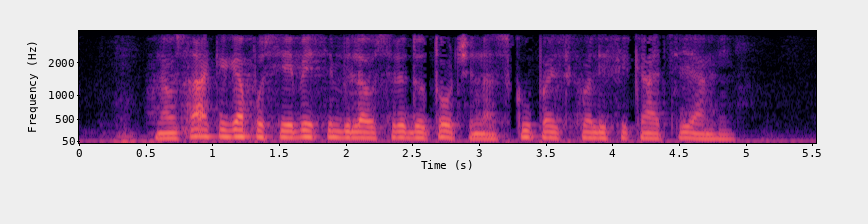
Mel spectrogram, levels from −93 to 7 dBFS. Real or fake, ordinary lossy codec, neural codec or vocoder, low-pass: real; AAC, 16 kbps; none; 3.6 kHz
